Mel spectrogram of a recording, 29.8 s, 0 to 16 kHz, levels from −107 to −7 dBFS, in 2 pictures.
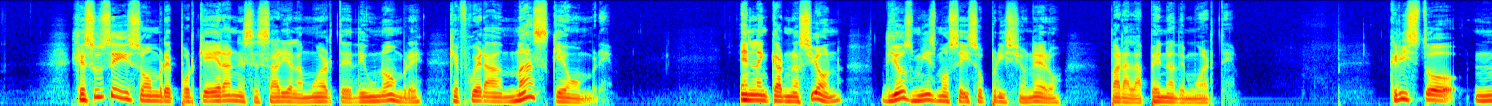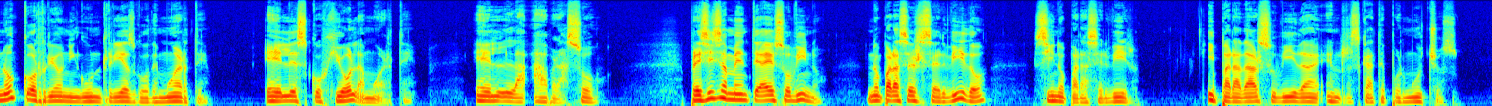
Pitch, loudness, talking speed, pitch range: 115 Hz, -25 LUFS, 130 wpm, 105-135 Hz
